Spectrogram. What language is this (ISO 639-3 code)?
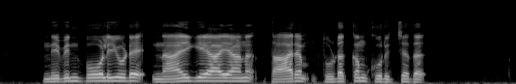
mal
